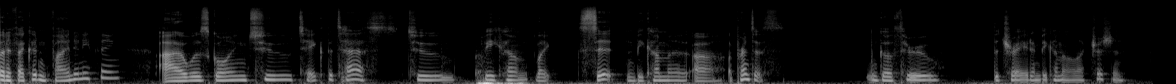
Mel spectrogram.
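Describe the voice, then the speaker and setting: In an American accent, the speaker uses a dark, mellow tone at a moderate pace with ordinary pitch variation, on a very clean recording with a silent background. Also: woman, medium pitch for a woman. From Gary, Indiana, US Midwest. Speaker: podcast co-host. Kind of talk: casual chat.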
